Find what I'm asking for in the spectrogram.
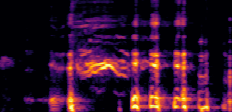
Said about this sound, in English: Look, you hear, all hear this man coughing and everything because he laughing at me.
